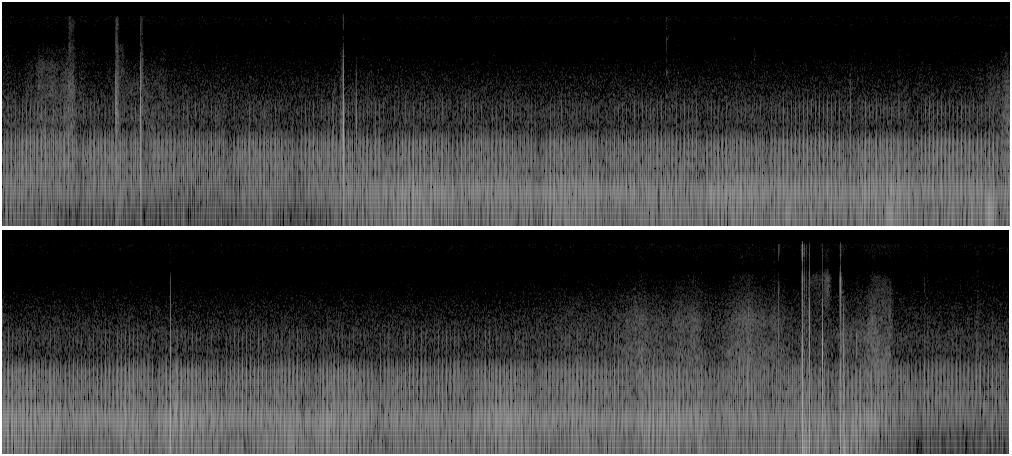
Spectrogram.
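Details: Sleeping cat purring steadily indoors, a continuous low rhythmic rumble pulsing through the whole stretch, broken by a few faint clicks near the start and a couple of sharp taps toward the end.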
